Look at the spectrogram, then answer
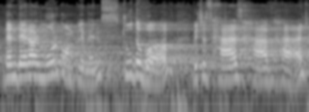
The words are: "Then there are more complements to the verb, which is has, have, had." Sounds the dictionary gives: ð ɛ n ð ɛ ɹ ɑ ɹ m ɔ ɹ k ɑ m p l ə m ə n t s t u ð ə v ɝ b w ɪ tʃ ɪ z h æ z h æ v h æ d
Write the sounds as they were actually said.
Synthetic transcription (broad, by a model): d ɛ n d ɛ ɹ ɑ ɹ m ɔ ɹ k ɑ m p l ə m ə n t s t u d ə v ɝ b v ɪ tʃ ɪ z h æ z h æ v h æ d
